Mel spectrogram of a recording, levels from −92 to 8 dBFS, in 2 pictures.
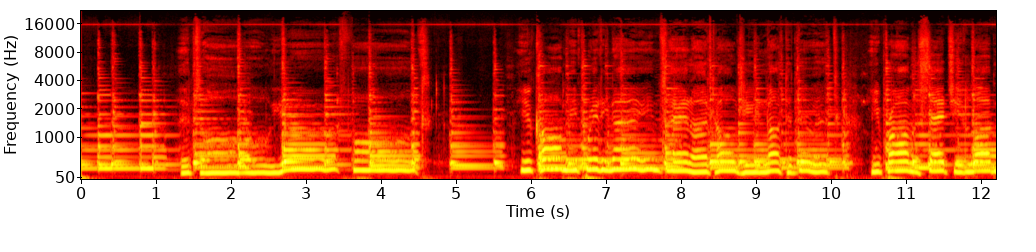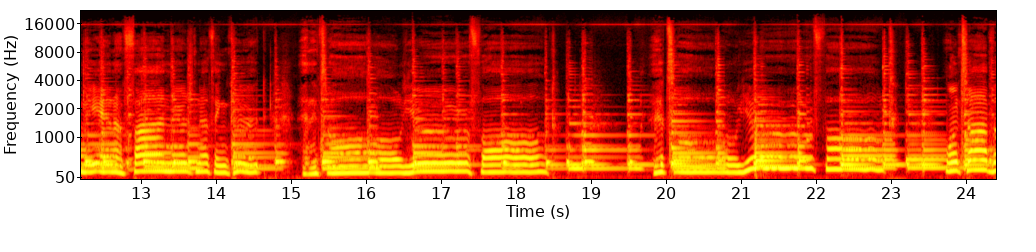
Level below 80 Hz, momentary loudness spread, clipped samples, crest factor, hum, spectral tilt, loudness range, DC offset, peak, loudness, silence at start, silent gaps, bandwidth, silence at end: -46 dBFS; 8 LU; under 0.1%; 16 dB; none; -7.5 dB/octave; 3 LU; under 0.1%; 0 dBFS; -16 LUFS; 0 s; none; 17.5 kHz; 0 s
